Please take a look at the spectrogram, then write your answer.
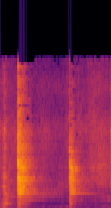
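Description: Fried squid and leeks being stir-fried and tossed in a pan for squid fried rice, two brief scraping clatters of a spatula about half a second apart against a quiet background.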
